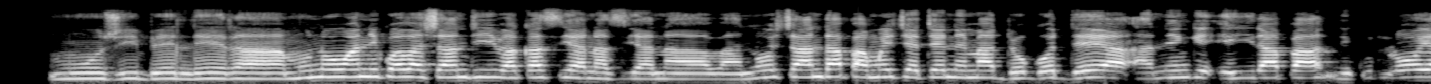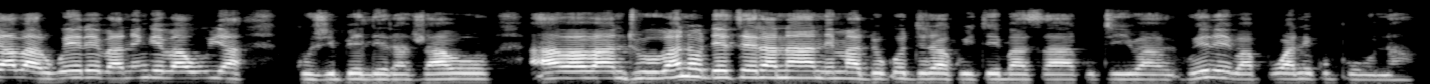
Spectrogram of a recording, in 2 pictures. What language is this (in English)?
Ndau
